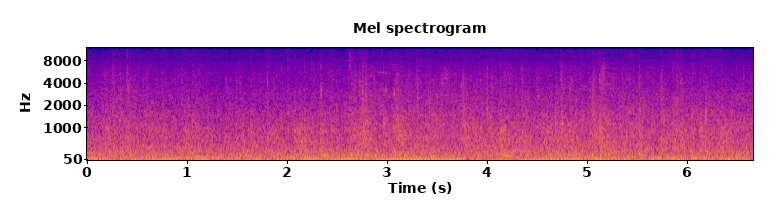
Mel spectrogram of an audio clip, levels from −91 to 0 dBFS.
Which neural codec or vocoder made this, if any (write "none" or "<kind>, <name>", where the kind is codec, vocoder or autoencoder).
none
